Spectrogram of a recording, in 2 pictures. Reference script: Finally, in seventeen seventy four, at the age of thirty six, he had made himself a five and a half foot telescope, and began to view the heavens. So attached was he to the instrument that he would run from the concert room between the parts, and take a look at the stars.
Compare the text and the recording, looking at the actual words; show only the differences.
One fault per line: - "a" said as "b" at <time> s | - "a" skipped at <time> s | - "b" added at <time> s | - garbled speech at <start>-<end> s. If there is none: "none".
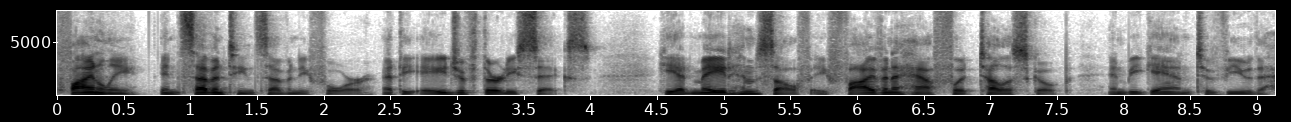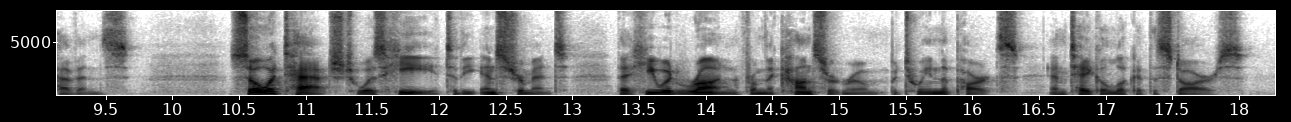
none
